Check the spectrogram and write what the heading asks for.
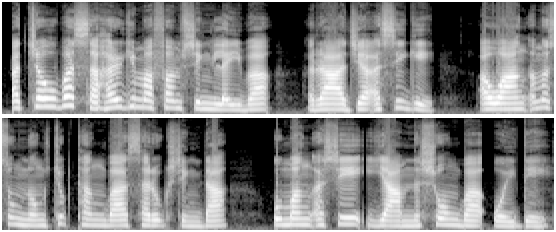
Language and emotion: Manipuri, neutral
